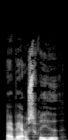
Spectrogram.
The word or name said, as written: erhvervsfrihed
